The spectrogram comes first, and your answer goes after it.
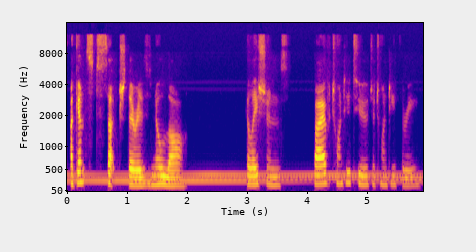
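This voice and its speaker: Lower-pitched woman leading meditation over noisy hum. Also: fairly even intonation, a little slow. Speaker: guided meditation leader. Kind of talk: scripted guided meditation narration with scripture readings.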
